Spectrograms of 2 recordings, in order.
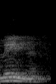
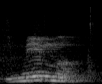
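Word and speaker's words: من: So this will be pronounced as not min, mim.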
